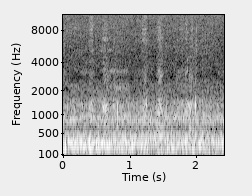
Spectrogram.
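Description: Pen scratching on paper in a series of short, faint strokes, drawing a hexagonal ring.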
